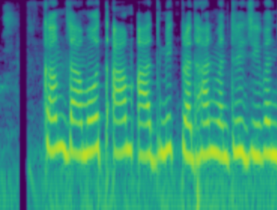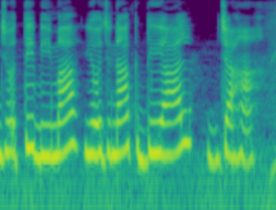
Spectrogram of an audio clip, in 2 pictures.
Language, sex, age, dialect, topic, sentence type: Magahi, female, 18-24, Northeastern/Surjapuri, banking, statement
